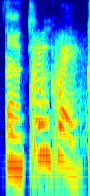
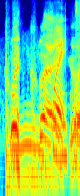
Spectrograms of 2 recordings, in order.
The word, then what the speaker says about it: quinque: Cinque. – Quinque. – Quinque. Sorry. – That's all right. – How do you spell that? – Quinque. – Q-U-I-N-Q-U-E.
